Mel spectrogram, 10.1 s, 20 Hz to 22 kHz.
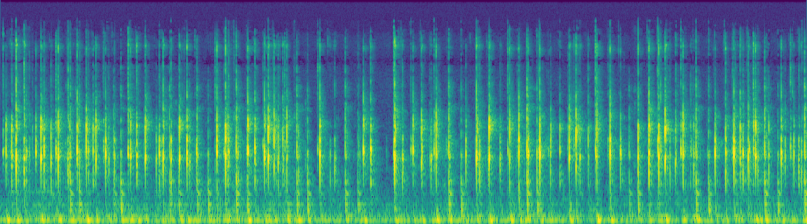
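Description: A compact 60% ilovbee i61 mechanical keyboard in a white case, with white and grey PBT plastic keycaps and lubed frankenswitch switches with P3 stems, sits on a desk mat and is typed on fast with bare fingertips, one finger wearing a ring. The result is a continuous stream of rapid, short key clacks with a bright click and a soft low thud under each press, dying away almost instantly between strokes.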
